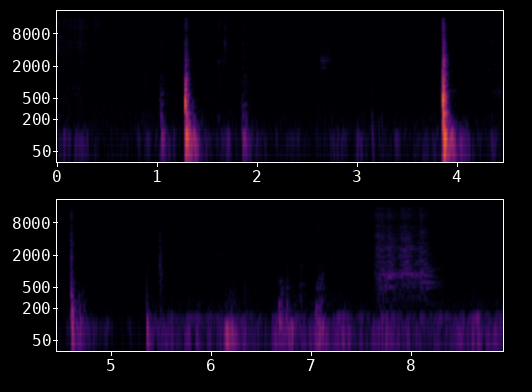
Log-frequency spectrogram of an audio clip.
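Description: Small hatchet chopping kindling on a wooden chopping block: two sharp whacks a couple of seconds apart, with a few lighter knocks. Later a low background rumble and a brief rustling scrape.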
